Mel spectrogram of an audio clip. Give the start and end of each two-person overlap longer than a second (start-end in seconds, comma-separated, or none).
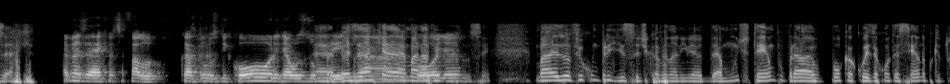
3.1-4.7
